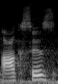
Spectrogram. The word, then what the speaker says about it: Auxais: our conversation with our honorable guest o oxes you know why I say I have to say oxes um it's aux a i s o yeah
